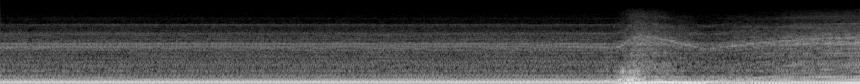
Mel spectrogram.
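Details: 2017 Honda Pioneer 1000-5 at 1200 miles with check engine code 9-2. Idle sits fast with a low, slightly lumpy drone, then flares up on its own. Cause was factory over-crimped IACV plug wires broken inside the insulation; plug replaced and recrimped.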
